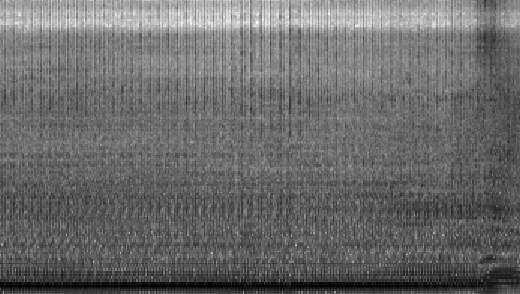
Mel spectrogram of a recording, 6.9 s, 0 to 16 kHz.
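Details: Timberjack skidder, freshly rebuilt Detroit Diesel 3-53, owner reports missing, loose fan belts: heavy drone with ragged stumbling beat, revs change near end; fuel starvation.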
